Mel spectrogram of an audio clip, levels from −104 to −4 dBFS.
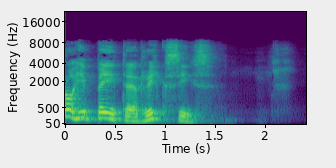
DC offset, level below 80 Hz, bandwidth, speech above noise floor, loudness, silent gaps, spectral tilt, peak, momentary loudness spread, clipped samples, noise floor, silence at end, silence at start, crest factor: under 0.1%; -64 dBFS; 9 kHz; 42 dB; -25 LUFS; none; -5 dB/octave; -10 dBFS; 13 LU; under 0.1%; -67 dBFS; 0.95 s; 0 s; 18 dB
